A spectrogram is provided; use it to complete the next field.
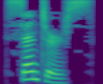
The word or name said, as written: center's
